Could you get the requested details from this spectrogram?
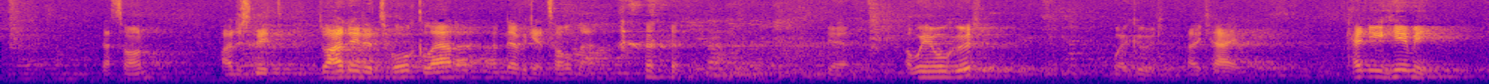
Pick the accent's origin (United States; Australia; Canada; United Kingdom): Australia; Aberfoyle Park, South Australia; I actually grew up just the other side of Happy Valley. So I grew up in Aberfoyle Park, going to Aberfoyle Uniting, and was there for, you know, first 19 or so years of my life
